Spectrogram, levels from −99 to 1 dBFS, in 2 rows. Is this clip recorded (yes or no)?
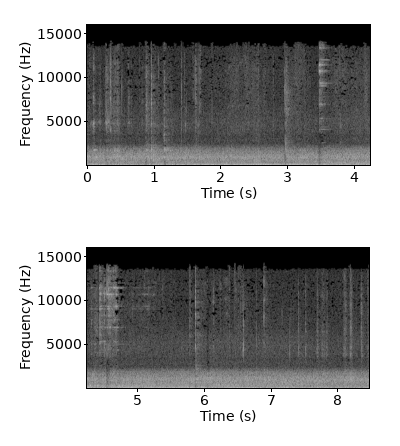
yes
